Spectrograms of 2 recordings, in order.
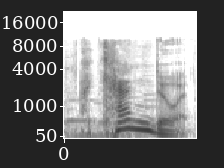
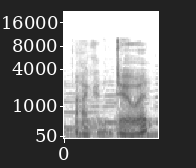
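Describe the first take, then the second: First: The word can is stressed and full. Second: The word can is unstressed and reduced. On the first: "强调咧就系" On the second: "唔强调嘅CAN"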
